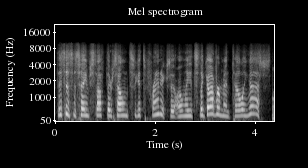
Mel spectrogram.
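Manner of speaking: amazed. Retold or imitated. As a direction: sound like you can't believe what the TV is saying. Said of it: "And I'm, I'm amazed".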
